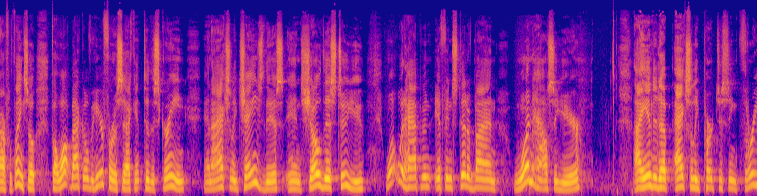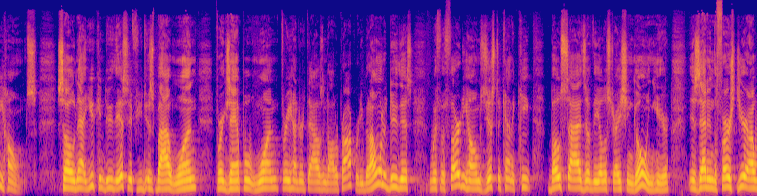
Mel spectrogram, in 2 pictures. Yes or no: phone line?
no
